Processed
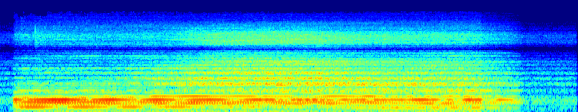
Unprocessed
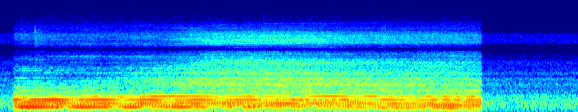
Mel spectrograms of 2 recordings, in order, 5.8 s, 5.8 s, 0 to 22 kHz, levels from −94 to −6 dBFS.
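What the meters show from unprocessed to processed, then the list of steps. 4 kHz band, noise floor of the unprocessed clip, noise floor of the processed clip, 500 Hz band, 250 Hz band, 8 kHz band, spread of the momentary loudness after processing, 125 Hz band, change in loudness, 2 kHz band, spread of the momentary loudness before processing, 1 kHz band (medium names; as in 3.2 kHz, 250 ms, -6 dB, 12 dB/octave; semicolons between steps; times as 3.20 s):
+8.5 dB, -52 dBFS, -51 dBFS, +1.5 dB, +1.0 dB, no reading, 6 LU, -7.0 dB, +0.5 dB, +9.5 dB, 6 LU, +7.5 dB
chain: tilt shelf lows -6.5 dB, about 640 Hz; comb 3 ms, depth 72%; gated-style reverb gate 430 ms flat, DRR 2 dB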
